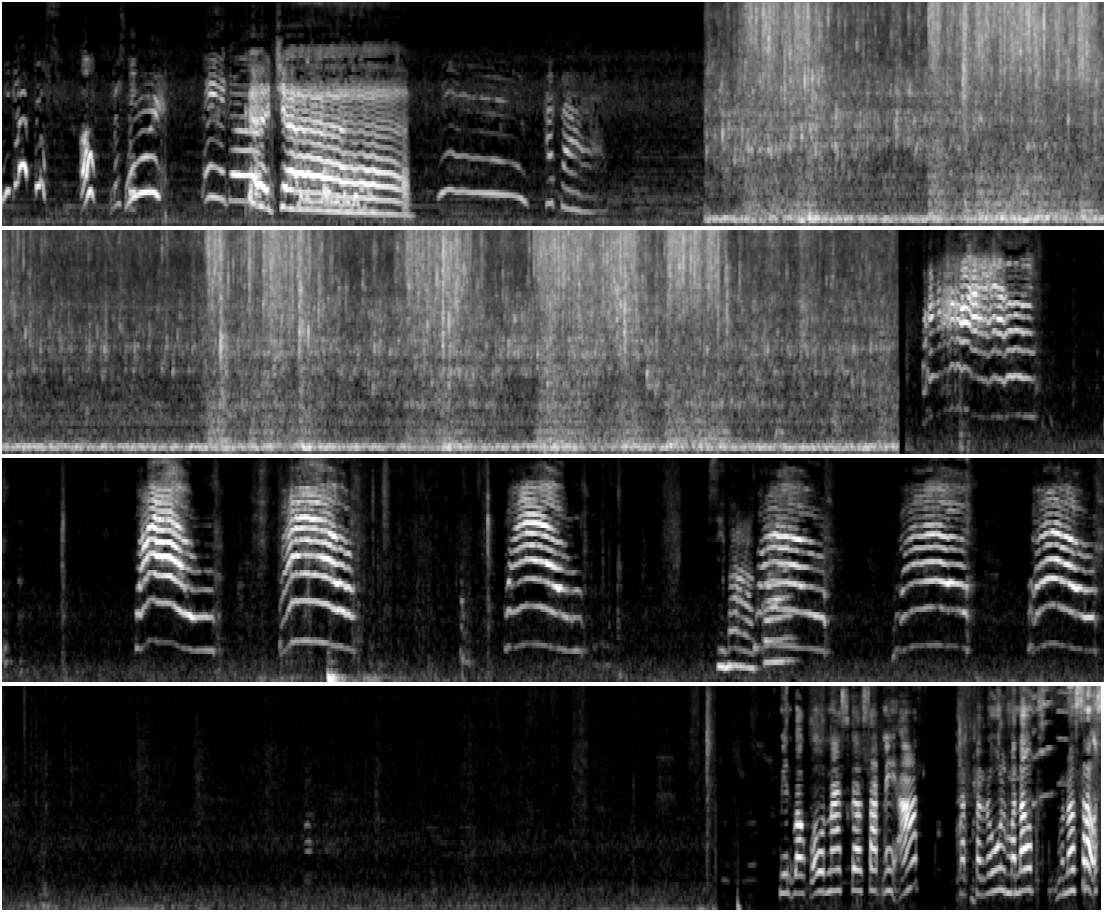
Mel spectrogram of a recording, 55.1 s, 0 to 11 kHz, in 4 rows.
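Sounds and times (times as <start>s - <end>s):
tap water running into sink: 8.8s - 25.0s
cat meowing: 25.3s - 26.8s, 29.2s - 30.2s, 33.8s - 35.0s, 37.0s - 38.0s, 38.7s - 39.8s, 40.4s - 41.4s.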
